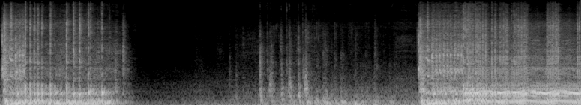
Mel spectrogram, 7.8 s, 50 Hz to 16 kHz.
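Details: 1999 Kawasaki 900 STX jet ski two-stroke after top-end piston replacement and starter fix, on trailer without cooling water hooked up: loud, rough bark dips then picks up to a strong steady run; running fine.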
